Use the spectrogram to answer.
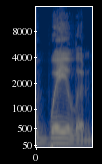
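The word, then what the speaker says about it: Wayans: I don't mean to offend it's it's pronounced the Wayland Brothers, right? Whan Brothers. Yeah.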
